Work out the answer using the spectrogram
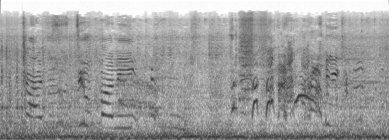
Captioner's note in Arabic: يضحك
